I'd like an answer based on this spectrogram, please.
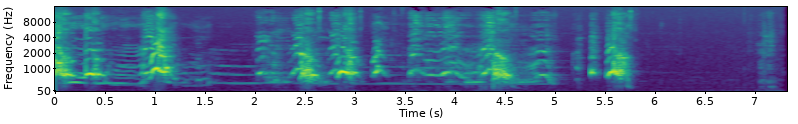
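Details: Dog named Payton singing to howling dogs on a screen, mixing sliding howls with sharp barks; a long steady note from the playback runs beneath, then a few final yips and quiet near the end.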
